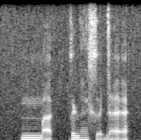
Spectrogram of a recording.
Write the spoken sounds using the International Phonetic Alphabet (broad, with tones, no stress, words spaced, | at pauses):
mːa̰˨kːə˨ ɳæ̤˦xə̰˦dæ̰˦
